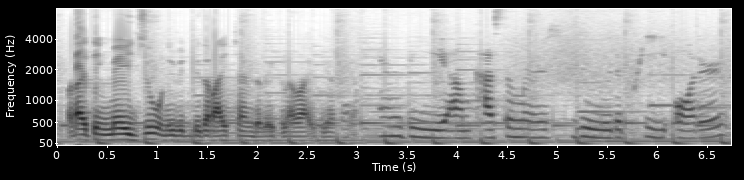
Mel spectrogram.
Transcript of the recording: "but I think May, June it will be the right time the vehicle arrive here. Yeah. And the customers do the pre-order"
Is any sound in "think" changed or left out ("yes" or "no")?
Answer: yes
